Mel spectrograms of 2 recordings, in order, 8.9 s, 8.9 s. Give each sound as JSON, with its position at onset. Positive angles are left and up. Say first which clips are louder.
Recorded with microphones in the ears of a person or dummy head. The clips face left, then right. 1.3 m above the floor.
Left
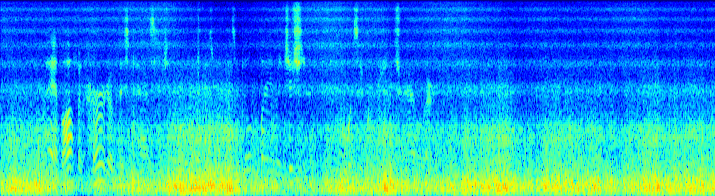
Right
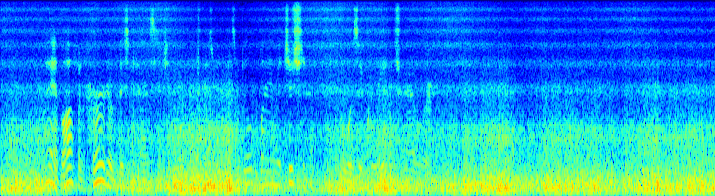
{"t": 0.5, "sound": "a man speaking", "louder": "right 3 dB", "side_deg": -75}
